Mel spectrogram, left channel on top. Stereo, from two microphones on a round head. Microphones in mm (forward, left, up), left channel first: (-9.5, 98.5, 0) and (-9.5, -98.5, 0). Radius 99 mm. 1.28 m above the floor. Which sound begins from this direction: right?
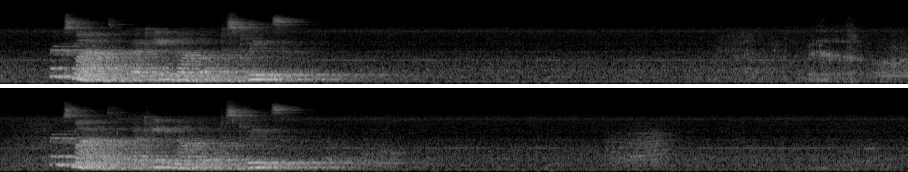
A woman speaking, at 0.5 s.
